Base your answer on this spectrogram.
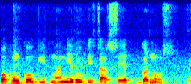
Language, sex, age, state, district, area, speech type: Nepali, male, 60+, West Bengal, Kalimpong, rural, read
